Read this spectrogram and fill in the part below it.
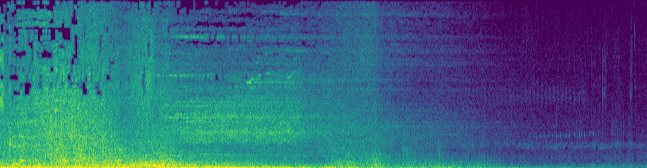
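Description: A triumphant game fanfare plays and fades away.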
